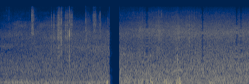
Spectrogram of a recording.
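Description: Steady wash of ocean surf and wind noise. About a second in the sound cuts out for an instant, with a few faint clicks just before.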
